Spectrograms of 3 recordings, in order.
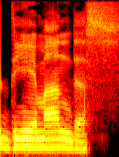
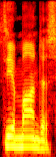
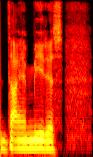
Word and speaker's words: Diamandis: I can always never pronounce his last name. Peter Diamandis. Diamandis. Yeah, that's it. I I always want to say Damedus. Diamandis.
